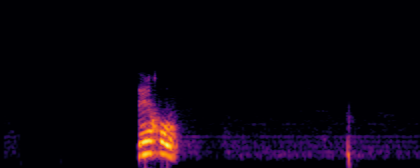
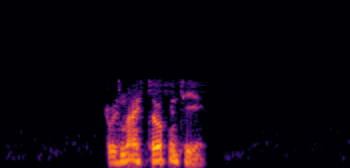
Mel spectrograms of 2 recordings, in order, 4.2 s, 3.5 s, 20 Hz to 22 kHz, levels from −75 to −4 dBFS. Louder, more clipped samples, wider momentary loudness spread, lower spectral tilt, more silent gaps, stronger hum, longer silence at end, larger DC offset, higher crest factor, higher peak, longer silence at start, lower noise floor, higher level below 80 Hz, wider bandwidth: first, -16 LUFS vs -22 LUFS; neither; first, 25 LU vs 13 LU; first, -9 dB/octave vs -7.5 dB/octave; neither; neither; second, 0.7 s vs 1.45 s; neither; about the same, 22 dB vs 22 dB; about the same, -2 dBFS vs -4 dBFS; first, 1.35 s vs 1.05 s; first, under -90 dBFS vs -72 dBFS; second, -68 dBFS vs -58 dBFS; first, 4.4 kHz vs 3.9 kHz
